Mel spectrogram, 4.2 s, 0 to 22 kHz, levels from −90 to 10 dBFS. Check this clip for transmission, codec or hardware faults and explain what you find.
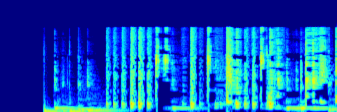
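Two codec faults turn up in this music clip: heavy low-bitrate compression across the whole clip, and two short pre-echoes.

Throughout, the treble is likely rebuilt by HE-AAC compression at a very low bitrate, around 8 kbps. Only the lower spectrum is really coded, and the highs are copied up from below, so nothing genuine remains above 8 kHz. Cymbal-like and sibilant content sounds gritty, metallic and out of step with the harmonics beneath.

At 1.32 s and 2.05 s, pre-echo appears. Each sharp attack falls late in a transform block, so quantisation noise sized for the loud hit spreads back into the quiet moment before it. A short hiss runs about 14 ms and 16 ms ahead, softening and smearing each onset.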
